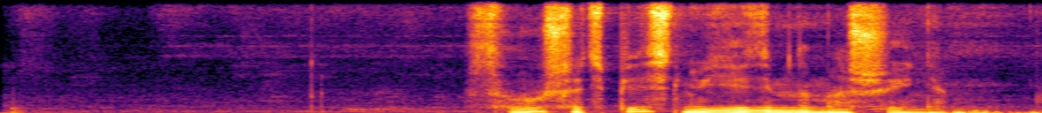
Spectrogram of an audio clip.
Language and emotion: Russian, sad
